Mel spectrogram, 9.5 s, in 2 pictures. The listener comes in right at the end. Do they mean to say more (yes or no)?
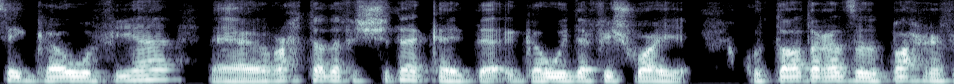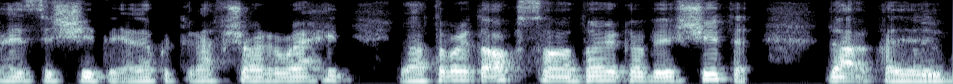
no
